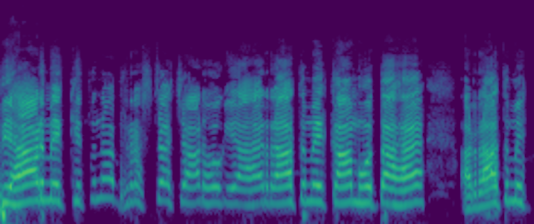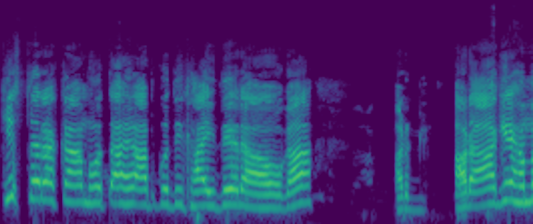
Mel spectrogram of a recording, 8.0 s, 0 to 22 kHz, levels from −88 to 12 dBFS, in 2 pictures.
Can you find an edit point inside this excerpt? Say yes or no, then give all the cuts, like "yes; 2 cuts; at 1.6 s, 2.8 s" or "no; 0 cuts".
no; 0 cuts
